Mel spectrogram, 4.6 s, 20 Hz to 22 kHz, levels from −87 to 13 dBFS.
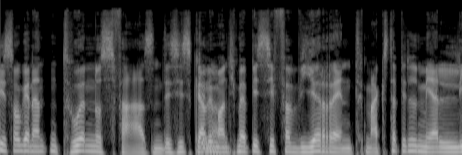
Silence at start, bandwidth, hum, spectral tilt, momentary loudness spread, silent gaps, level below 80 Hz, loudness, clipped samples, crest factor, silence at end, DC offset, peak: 0 s; 17 kHz; none; -5 dB/octave; 5 LU; none; -52 dBFS; -22 LUFS; under 0.1%; 16 dB; 0 s; under 0.1%; -6 dBFS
